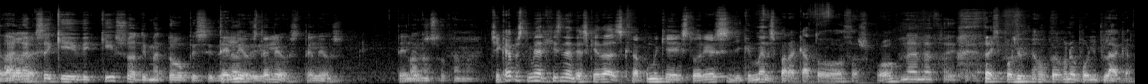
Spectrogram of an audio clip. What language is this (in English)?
Greek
